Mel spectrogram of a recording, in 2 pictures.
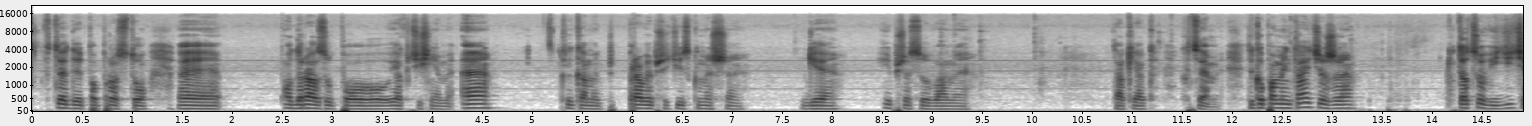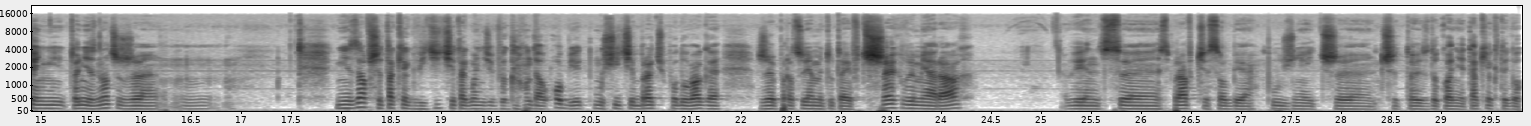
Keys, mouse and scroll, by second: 7.7 g, 9.2 click, 9.5 middle click, 10.3 g, 11.4 click, 11.7 middle click, 14.3-15.7 scroll down 1, 20.7 middle click.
